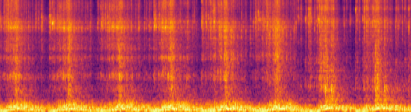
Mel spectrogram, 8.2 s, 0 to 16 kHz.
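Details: Truck's first fire-up with headers on and new red valve covers, possibly running some methanol: loud, deep, lopey V8 rumble with a steady beat about once a second, no knocks or rattles. Normal running, louder than their other vehicle.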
